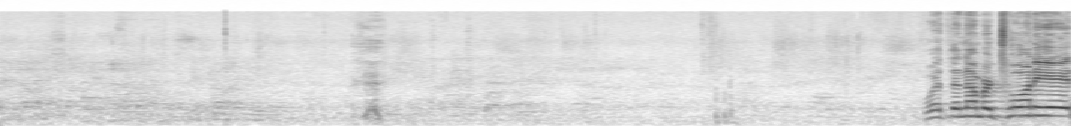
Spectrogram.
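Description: A crowd murmurs quietly in a large room.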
